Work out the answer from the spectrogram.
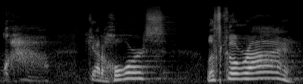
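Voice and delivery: hammed-up eager buddy at the barn; mock thrill over a horse; excited friend. Pastor mimics eager friend passing by.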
